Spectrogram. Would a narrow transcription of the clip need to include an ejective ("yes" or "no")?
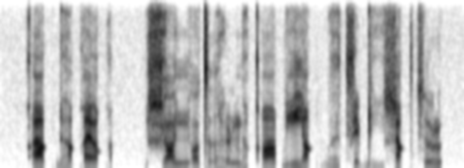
yes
